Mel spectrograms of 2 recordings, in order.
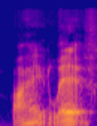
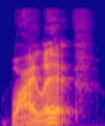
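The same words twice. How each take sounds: First: It sounds dark and despairing. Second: It sounds curious and hopeful.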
